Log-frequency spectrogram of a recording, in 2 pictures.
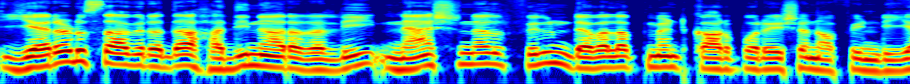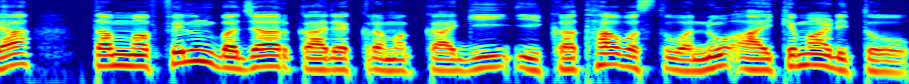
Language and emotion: Kannada, neutral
